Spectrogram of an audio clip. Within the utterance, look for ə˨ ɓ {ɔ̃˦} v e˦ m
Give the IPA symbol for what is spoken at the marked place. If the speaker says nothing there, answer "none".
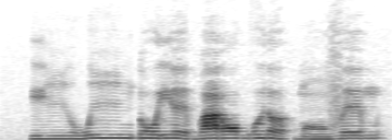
ɔ̃˨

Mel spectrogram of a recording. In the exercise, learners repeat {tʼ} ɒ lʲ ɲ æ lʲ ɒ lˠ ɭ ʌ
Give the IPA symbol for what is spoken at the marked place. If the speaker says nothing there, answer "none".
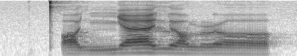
tʼ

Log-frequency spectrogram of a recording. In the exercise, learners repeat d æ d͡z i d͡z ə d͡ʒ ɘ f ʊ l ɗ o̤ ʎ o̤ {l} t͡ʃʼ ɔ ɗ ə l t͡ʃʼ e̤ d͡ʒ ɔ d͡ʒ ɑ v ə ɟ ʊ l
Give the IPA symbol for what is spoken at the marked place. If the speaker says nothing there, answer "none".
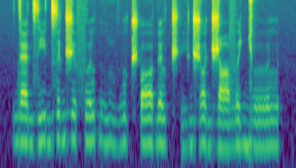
l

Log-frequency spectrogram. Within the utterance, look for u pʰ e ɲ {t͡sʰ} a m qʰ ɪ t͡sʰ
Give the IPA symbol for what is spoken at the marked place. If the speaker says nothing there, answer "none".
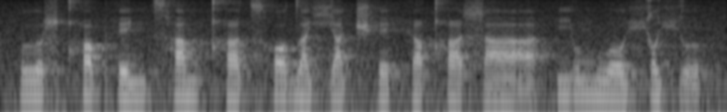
t͡sʰ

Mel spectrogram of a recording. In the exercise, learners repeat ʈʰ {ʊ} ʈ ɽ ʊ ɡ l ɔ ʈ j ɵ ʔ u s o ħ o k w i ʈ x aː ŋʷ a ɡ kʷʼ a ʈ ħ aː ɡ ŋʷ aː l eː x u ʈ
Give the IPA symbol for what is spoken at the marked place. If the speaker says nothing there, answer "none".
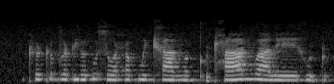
ɵ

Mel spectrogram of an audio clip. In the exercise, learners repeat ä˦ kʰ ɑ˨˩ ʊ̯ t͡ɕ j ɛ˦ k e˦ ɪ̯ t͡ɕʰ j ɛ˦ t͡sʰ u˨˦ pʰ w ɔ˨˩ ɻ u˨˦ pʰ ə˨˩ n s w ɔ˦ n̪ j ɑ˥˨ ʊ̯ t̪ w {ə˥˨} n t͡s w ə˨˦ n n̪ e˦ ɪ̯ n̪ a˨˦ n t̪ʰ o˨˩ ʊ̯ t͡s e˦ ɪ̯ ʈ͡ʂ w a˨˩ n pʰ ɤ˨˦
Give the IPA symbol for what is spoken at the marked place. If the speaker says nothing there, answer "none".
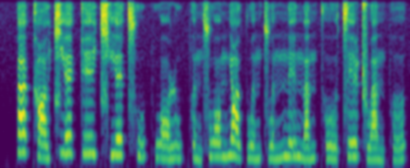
ə˨˦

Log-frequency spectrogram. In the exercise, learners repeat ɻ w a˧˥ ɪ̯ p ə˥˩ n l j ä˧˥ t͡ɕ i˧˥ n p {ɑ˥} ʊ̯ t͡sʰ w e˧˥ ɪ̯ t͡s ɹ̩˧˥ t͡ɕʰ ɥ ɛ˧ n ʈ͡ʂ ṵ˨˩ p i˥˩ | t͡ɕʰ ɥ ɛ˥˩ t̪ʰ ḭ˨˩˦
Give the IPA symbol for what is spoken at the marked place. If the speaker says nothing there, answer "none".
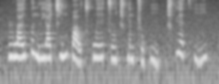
ɑ̰˨˩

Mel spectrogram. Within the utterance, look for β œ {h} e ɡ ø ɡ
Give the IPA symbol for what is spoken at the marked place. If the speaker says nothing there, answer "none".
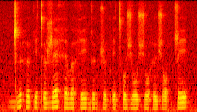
h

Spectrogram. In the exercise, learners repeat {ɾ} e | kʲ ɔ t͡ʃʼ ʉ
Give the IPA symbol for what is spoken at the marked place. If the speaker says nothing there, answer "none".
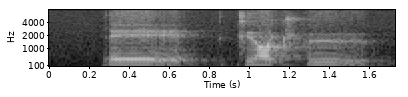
ɾ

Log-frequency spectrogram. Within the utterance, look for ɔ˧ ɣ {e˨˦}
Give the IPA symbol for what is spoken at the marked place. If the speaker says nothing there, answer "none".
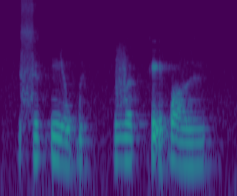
ɨ˨˦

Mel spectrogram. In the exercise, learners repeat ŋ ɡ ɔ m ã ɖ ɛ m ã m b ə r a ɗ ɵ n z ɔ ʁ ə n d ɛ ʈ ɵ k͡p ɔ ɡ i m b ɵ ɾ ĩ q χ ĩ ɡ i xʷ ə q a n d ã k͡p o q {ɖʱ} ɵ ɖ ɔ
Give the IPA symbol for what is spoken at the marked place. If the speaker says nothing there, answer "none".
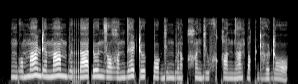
ɖʱ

